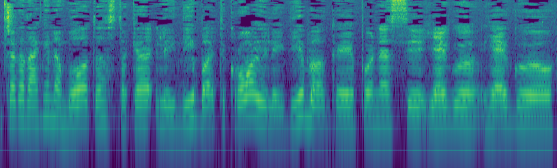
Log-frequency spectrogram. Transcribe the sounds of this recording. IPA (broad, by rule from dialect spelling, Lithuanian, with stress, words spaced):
t͡ʃʲɛ kɐˈdɐŋʲɡʲɪ nʲɛˈbuɔ ˈtɐs toːˈkʲɛ lʲɛɪˈdʲiːbɐ tʲɪkˈroːjɪ lʲɛɪˈdʲiːbɐ ˈkɐɪp nʲɛs ˈjɛɪɡʊ ˈjɛɪɡʊ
